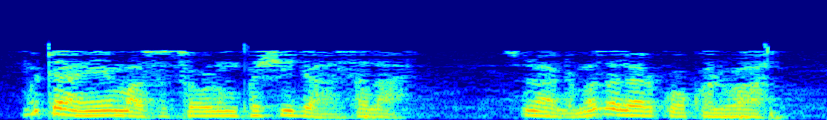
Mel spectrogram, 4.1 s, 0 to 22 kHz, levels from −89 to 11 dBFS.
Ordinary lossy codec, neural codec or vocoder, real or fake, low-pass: AAC, 16 kbps; none; real; 19.8 kHz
